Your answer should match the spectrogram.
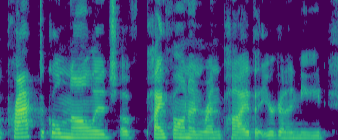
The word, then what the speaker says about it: Ren'Py: So the really high level goal is to learn the practical knowledge of Python and Ren'Py that you're going to need in order to make an RPG with Ren'Py.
